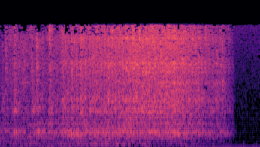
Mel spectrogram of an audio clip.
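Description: A sewing machine runs steadily for about four seconds, a dense rapid mechanical whir with fine clicking, before stopping abruptly. No voices are heard.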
